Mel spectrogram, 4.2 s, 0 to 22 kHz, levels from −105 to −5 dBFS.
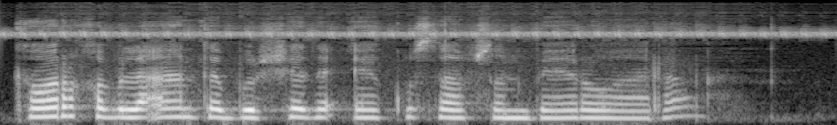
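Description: Nothing is technically wrong with this speech clip.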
